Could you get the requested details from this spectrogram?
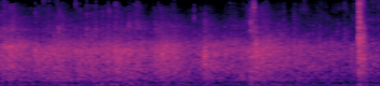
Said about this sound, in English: Y'all give Him a round of applause for coming up.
